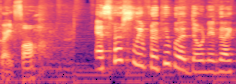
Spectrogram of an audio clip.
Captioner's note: voice breaking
